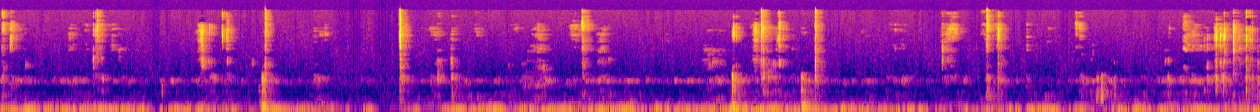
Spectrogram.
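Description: Sports trading cards handled by gloved hands and set down on a table: scattered light clicks and taps, a few sharper ones spread through, over a faint steady hum.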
